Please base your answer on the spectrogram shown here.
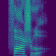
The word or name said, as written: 发射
